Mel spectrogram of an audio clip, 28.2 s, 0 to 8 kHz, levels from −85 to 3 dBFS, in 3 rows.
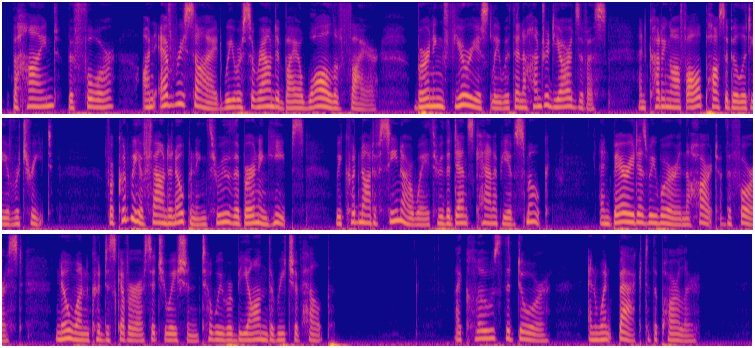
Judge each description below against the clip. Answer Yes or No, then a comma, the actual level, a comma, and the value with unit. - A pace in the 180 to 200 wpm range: Yes, average, 185 wpm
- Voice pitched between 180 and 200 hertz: Yes, medium, 185 Hz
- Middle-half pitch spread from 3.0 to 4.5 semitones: Yes, average, 3.8 semitones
